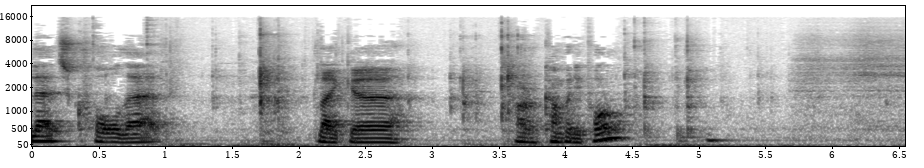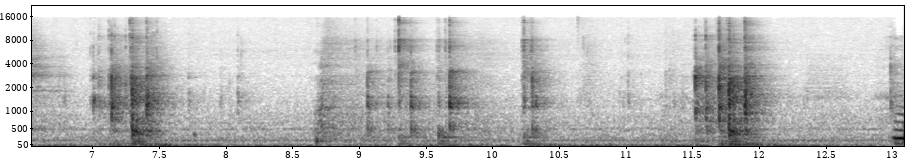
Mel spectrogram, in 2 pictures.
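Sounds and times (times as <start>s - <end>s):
computer keyboard typing: 0.4s - 5.6s, 7.0s - 8.2s, 9.0s - 12.2s.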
